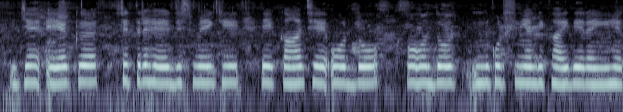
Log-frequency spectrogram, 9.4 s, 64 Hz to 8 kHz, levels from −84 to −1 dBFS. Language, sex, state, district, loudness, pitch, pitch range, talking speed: Hindi, female, Maharashtra, Aurangabad, -24 LUFS, 230 Hz, 225-235 Hz, 120 wpm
